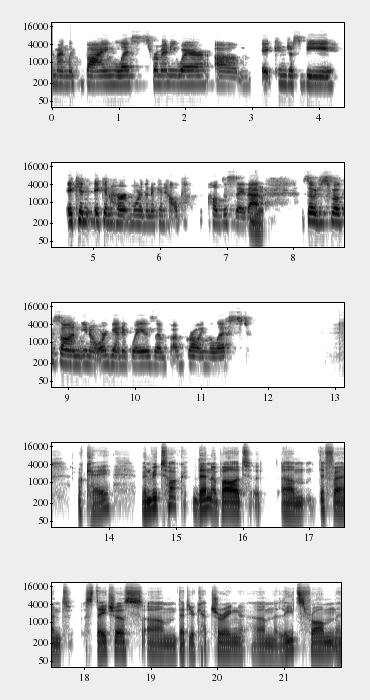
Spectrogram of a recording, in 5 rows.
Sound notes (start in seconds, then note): 7.3 chuckles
